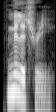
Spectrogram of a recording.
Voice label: "military", spelling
